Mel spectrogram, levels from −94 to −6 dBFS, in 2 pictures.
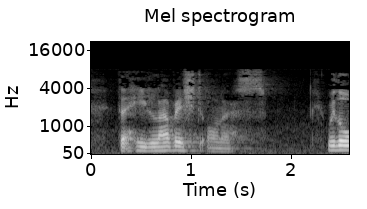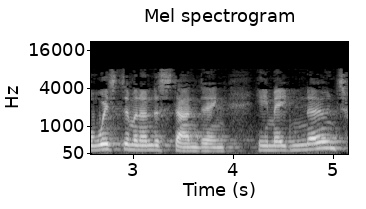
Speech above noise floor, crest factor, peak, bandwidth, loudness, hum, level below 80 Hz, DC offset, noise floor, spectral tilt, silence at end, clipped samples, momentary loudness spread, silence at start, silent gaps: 34 dB; 18 dB; -8 dBFS; 8.4 kHz; -25 LUFS; none; -64 dBFS; under 0.1%; -59 dBFS; -5.5 dB/octave; 0 s; under 0.1%; 18 LU; 0.3 s; none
